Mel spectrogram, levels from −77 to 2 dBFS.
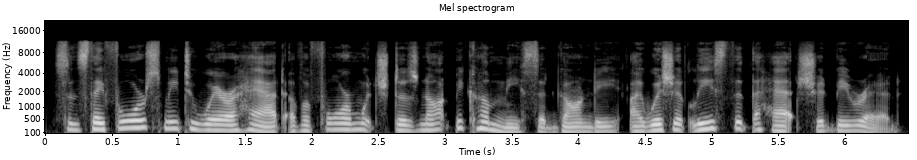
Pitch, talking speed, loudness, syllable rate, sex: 160 Hz, 260 wpm, -17 LUFS, 5.3 syllables/s, female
